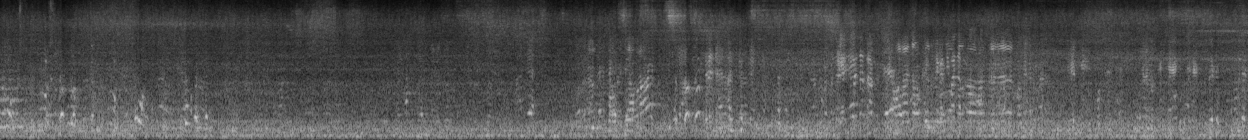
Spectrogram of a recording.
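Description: KRL Commuter Line electric multiple unit running in along the platform close by: a steady rumble of wheels and traction motors.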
